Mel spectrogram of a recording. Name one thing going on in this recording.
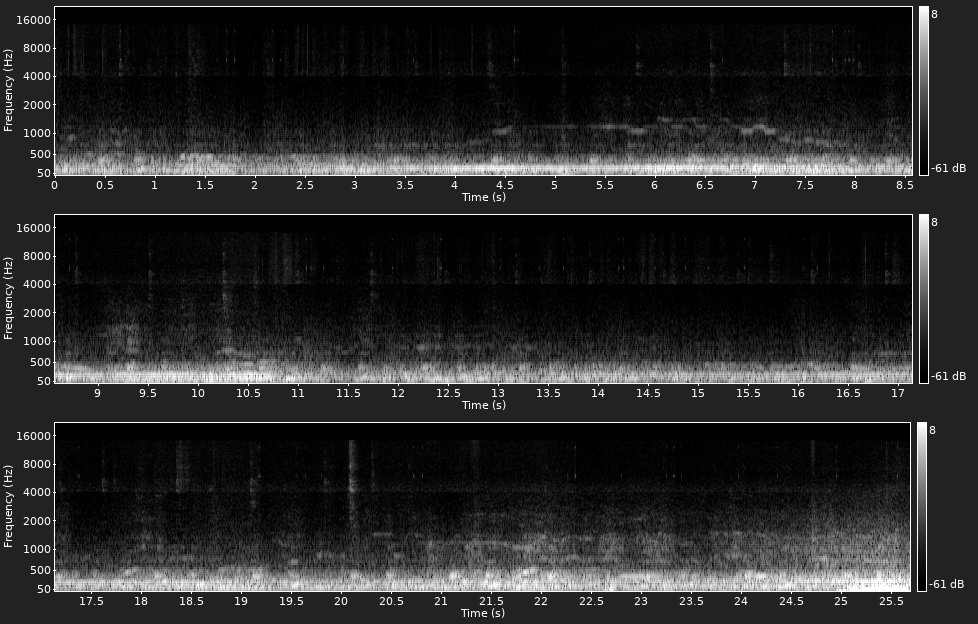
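A vehicle's engine hums steadily from inside the cabin.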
